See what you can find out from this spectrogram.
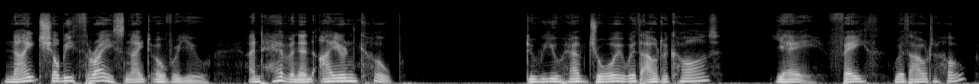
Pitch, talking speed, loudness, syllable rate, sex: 125 Hz, 145 wpm, -18 LUFS, 4.2 syllables/s, male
